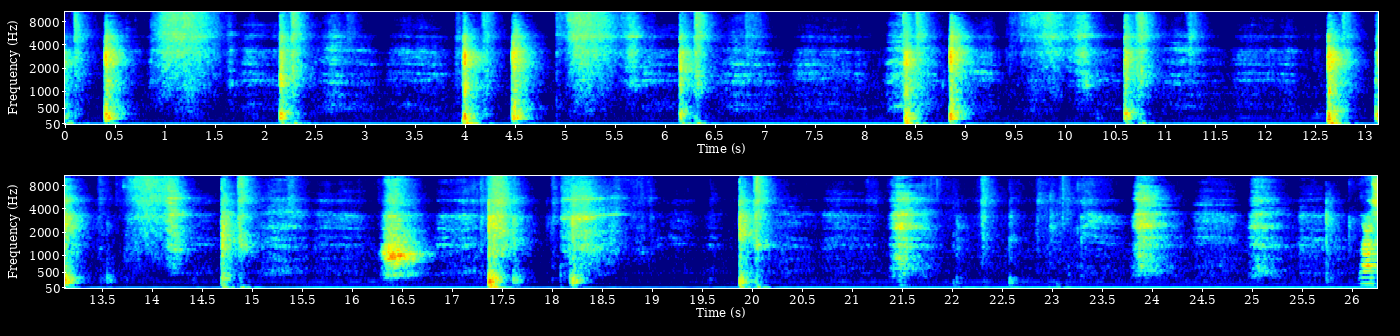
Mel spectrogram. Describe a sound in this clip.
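A man breathes hard with exertion.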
